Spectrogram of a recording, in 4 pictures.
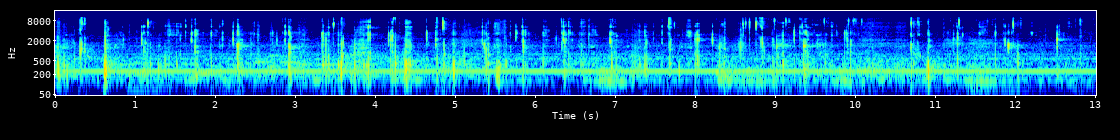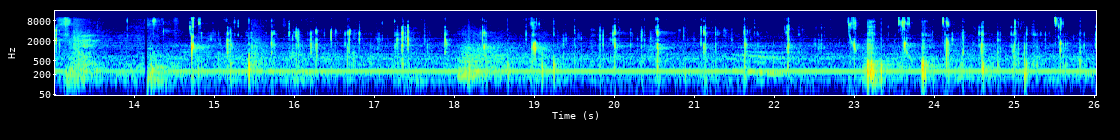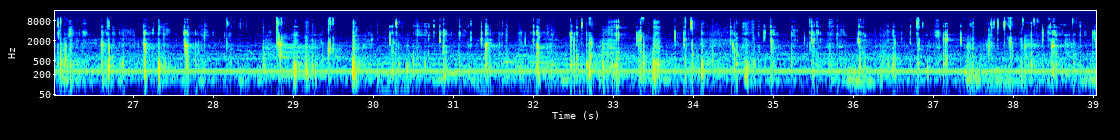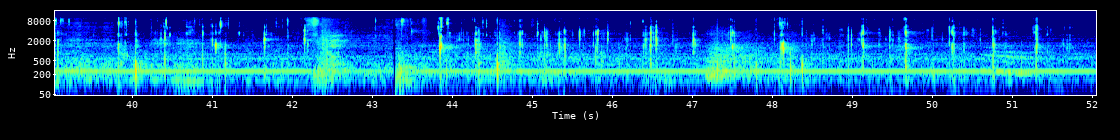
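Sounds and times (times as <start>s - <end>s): person chewing food: 0.0s - 52.0s
steady low hum: 0.0s - 52.0s
mouth clicks and smacks: 14.2s - 42.4s, 43.3s - 51.8s.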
